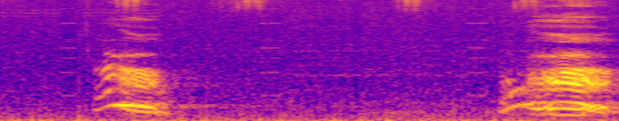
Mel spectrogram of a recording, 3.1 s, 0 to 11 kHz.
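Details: Eurasian lynx calling at Medvedova c on 17 September 2023. Two short, hoarse, wavering yowls rise and fall, one near the start and a louder one near the end, with faint background noise between them.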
